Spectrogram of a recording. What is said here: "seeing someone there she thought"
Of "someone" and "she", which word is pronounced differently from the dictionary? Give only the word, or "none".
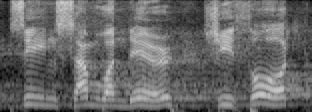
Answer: none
